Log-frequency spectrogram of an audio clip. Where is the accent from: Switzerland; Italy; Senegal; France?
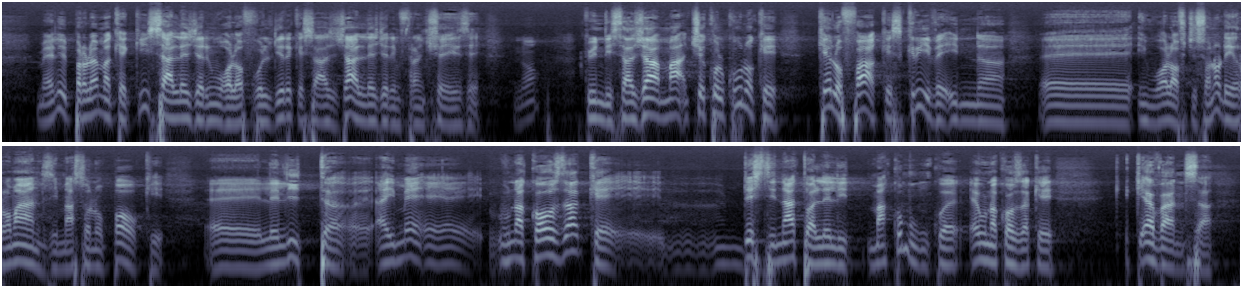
Senegal; born there; Italian is a second language; Io sono nato in Senegal, non dico in altra parte dell'Africa, in Senegal, dove io non avevo mai visto una montagna.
